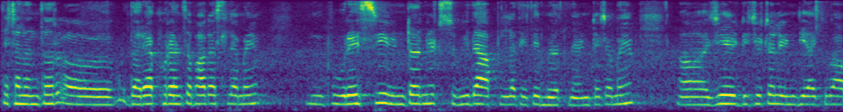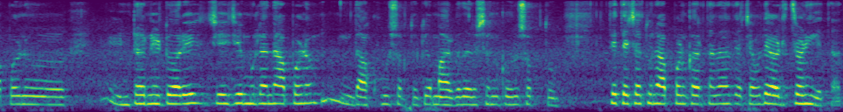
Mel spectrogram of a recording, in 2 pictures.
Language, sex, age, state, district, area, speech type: Marathi, female, 45-60, Maharashtra, Ratnagiri, rural, spontaneous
